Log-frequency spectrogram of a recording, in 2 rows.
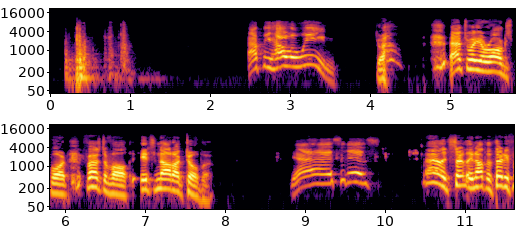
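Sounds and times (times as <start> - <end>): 
door latch and frame clattering and rattling: 0.2 - 1.1
speech: 2.6 - 7.9, 8.8 - 11.6.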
